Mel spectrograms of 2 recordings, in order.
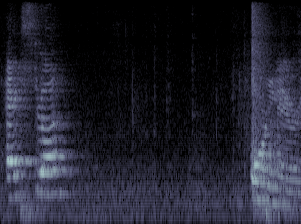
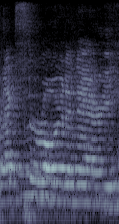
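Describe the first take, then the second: First: The word is said slowly, split in two. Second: The word is said fast, run together.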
